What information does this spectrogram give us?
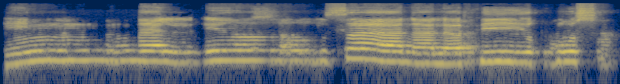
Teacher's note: নুন সাকনের পরে সিন এসছে, এটা ইকফায় হাকিকি, নুনটা গুণনা করতে হবে।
